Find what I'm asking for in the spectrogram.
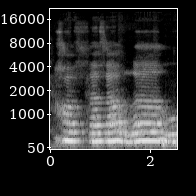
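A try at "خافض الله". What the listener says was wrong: Allah tebal. Khaffafallahu.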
